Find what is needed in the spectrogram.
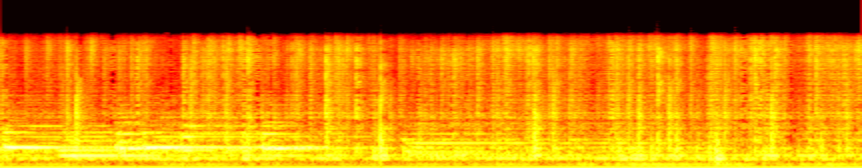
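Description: Old acetate disc playing music on a turntable, with dense surface crackle and clicks from the groove running through it. The music drops in level about three seconds in.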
